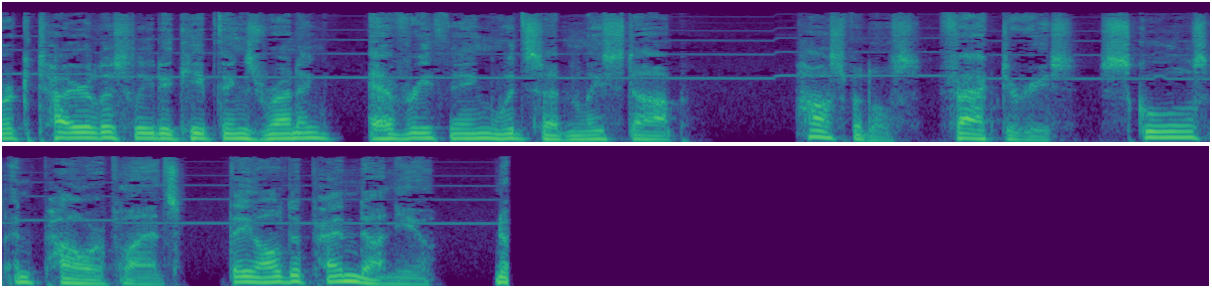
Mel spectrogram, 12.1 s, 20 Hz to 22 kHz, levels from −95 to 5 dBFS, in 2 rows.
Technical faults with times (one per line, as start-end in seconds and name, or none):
0.00-12.07 switching supply whistle
5.23-5.27 short concealed packet loss
8.58-12.07 audio dropout to silence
